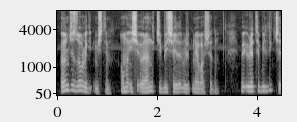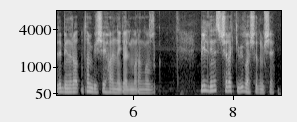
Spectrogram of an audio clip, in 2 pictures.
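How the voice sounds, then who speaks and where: A smug, showy male psychologist who talks with easy confidence and a playful edge, as a man reads him in an audiobook. The voice sits at an ordinary pitch. It is recorded dry and close, with no room sound. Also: dry recording, close to an everyday voice. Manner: self-assured, playful. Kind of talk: audiobook character reading.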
